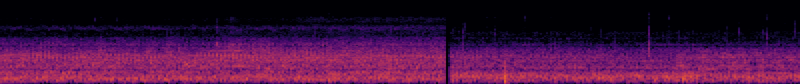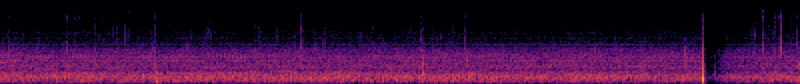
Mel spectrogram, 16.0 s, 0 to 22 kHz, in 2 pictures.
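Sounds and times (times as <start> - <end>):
engine running: 0.0 - 16.0.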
